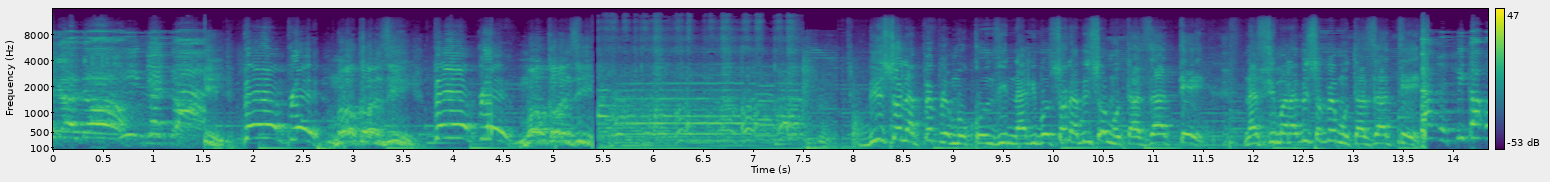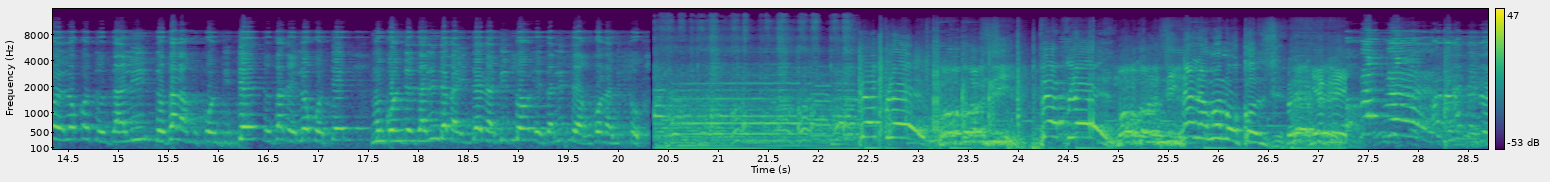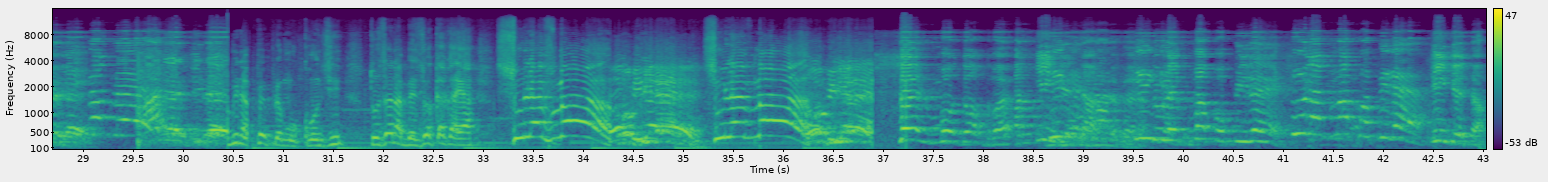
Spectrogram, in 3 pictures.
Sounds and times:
Music: 0:01.5 - 0:13.7, 0:20.4 - 0:27.3, 0:30.1 - 0:36.8.

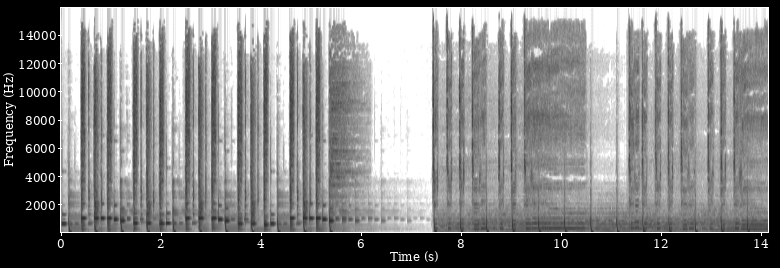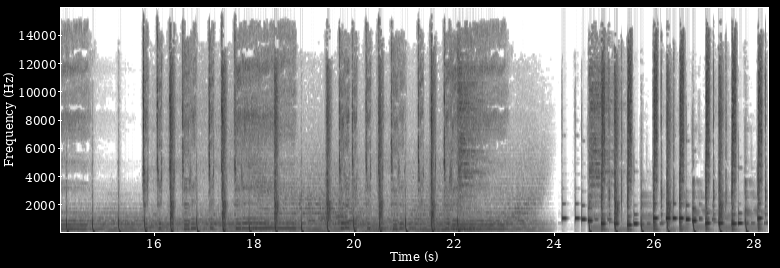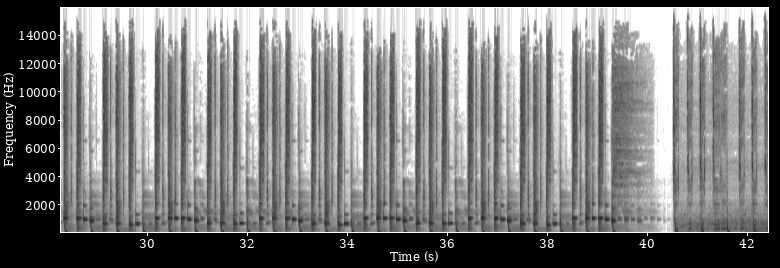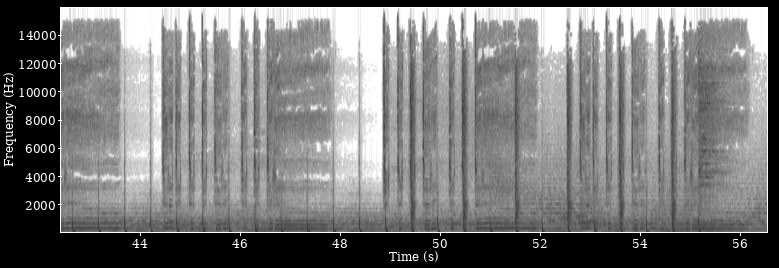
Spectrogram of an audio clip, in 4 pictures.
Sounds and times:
Music: 0:00.0 - 0:56.5.

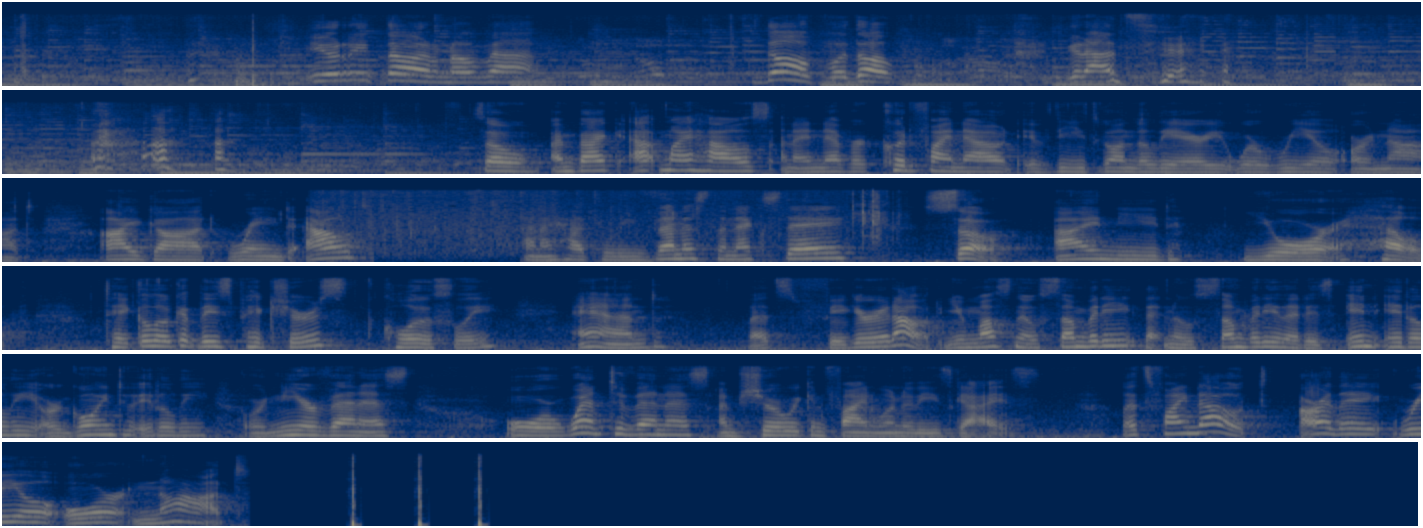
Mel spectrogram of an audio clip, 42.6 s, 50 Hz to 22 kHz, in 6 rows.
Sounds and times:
Speech: 0:09.5 - 0:16.0, 0:16.8 - 0:36.7.

